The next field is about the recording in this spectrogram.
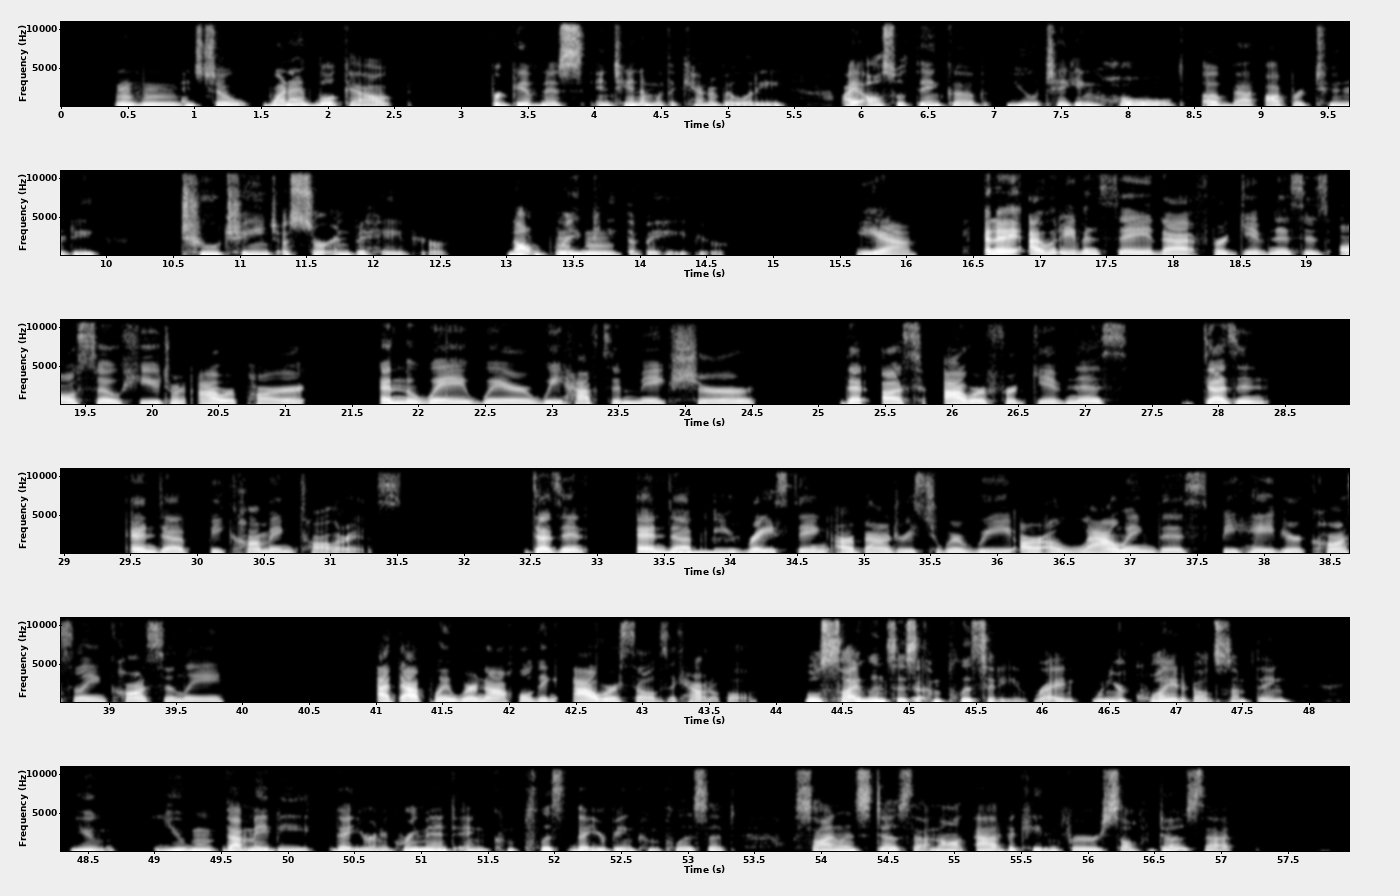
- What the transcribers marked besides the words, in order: other background noise
- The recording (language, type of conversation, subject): English, unstructured, How do you know when to forgive and when to hold someone accountable?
